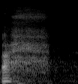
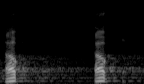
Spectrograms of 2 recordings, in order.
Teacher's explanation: when you say أح, you are not able to block the sound.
